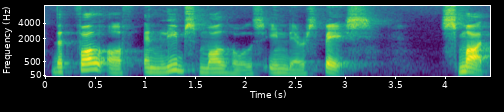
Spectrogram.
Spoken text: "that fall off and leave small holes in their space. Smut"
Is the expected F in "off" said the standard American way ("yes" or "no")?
yes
